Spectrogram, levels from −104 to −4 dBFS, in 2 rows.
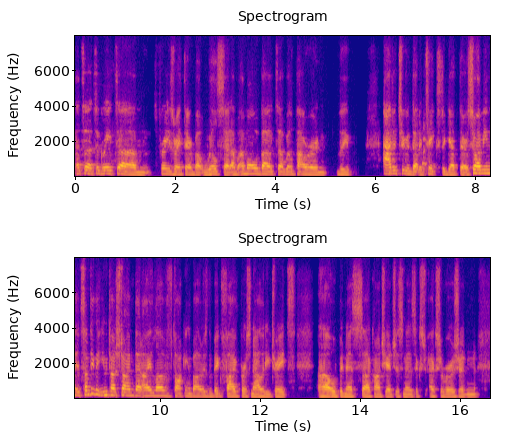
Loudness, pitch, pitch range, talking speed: -27 LUFS, 140 Hz, 125-155 Hz, 190 wpm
